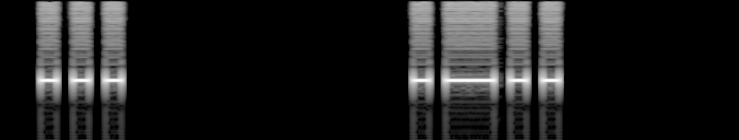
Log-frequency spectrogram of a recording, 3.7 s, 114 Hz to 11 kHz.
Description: Morse code, heard as a keyed tone, about 15 wpm, spaced as for 5 wpm, 800 Hz. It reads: SL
